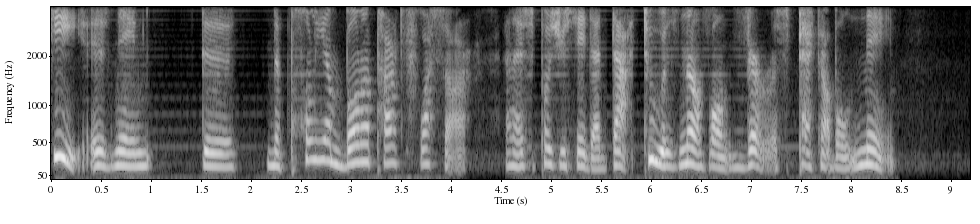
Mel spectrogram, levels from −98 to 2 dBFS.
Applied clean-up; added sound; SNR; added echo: neural separator model SepFormer DNS4.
